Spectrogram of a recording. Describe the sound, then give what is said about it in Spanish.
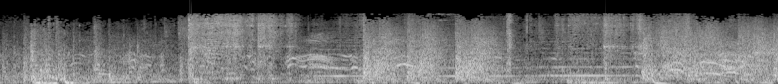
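Gunfire and breaking glass from a 1997 noir film shootout, with shots fired at wounded men through a smashed window: a sharp crash of glass and cracks of gunfire with heavy thuds over a loud, dense background that continues throughout. “Sly retira las protecciones de una ventana, ...la rompe y dispara a los heridos.”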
